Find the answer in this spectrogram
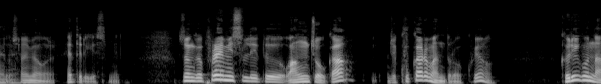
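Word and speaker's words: Přemyslid: 발음 잘 들어보십시오. 프레미슬리드. – 아! 미치겠다 진짜. – 그냥 영어식으로 하면 프레미슬리드. – 네. 예. 근데 정식은 어떻게 된다고요? – 프레미슬리드. – 프레미슬리드? – 예예 비슷합니다. 네. 보통 그냥 프레미슬리드라고 하는데 네네네. 그냥 프레미슬리드라고 하겠습니다.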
